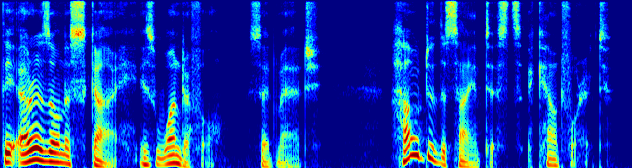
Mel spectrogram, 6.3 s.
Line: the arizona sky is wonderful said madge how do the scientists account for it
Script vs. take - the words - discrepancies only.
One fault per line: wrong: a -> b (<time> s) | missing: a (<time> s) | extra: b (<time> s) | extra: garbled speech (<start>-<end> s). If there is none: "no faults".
no faults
